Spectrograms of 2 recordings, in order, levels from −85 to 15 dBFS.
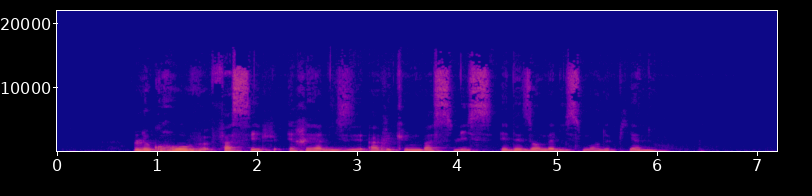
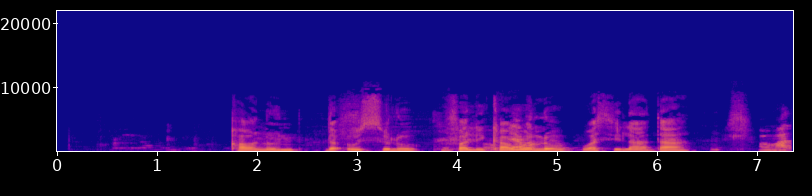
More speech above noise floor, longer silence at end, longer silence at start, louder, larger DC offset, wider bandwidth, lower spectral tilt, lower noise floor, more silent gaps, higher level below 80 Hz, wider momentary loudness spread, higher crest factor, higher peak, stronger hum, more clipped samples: about the same, 43 dB vs 40 dB; first, 1.1 s vs 0 s; second, 0.75 s vs 1.75 s; second, -36 LUFS vs -23 LUFS; neither; first, 16.5 kHz vs 9.4 kHz; about the same, -6.5 dB/octave vs -6.5 dB/octave; first, -78 dBFS vs -63 dBFS; neither; about the same, -72 dBFS vs -74 dBFS; second, 10 LU vs 17 LU; about the same, 18 dB vs 20 dB; second, -18 dBFS vs -4 dBFS; neither; neither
